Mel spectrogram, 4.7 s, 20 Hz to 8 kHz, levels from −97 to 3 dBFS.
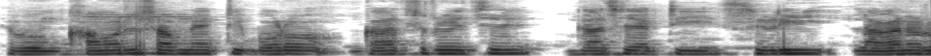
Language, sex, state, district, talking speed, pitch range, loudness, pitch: Bengali, male, West Bengal, Paschim Medinipur, 140 wpm, 160-175 Hz, -19 LUFS, 170 Hz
